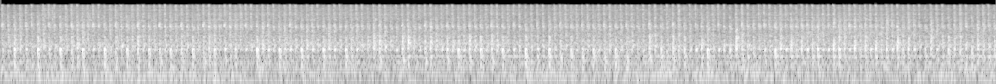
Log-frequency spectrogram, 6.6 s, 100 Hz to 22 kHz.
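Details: Renault Master diesel, fault code DF065 misfire: idle with uneven clattery knock about three beats a second; all four injectors and their wiring already replaced with new ones, no change, cause unknown.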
